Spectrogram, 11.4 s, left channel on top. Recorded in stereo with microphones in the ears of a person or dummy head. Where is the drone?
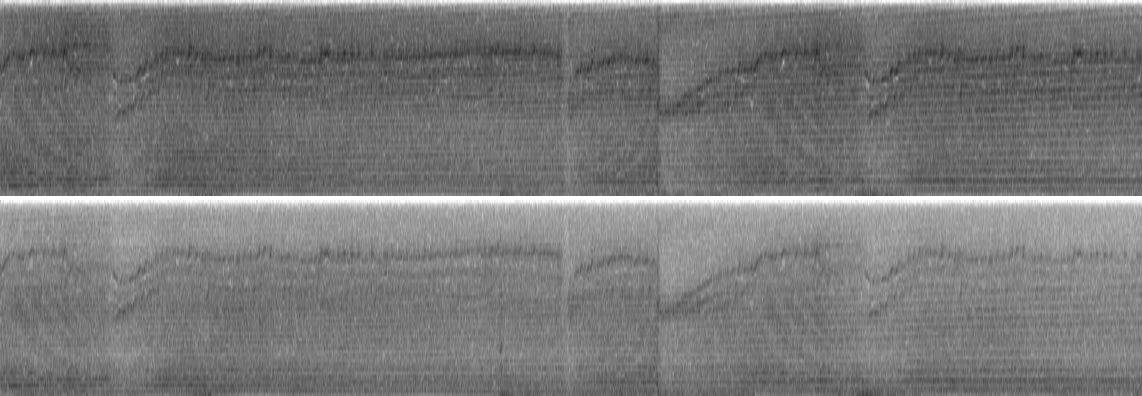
60° left (ahead or behind); by 11.4 s 70° left (ahead or behind).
